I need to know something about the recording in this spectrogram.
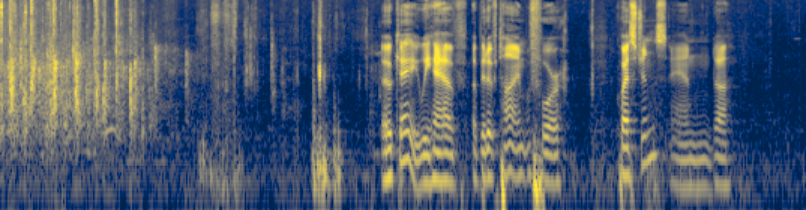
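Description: An elderly man speaks calmly into a microphone, heard through a loudspeaker in a large room.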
